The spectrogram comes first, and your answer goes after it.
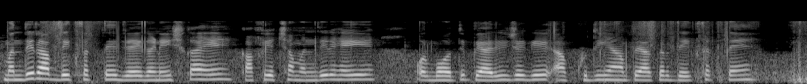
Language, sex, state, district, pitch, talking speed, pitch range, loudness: Hindi, male, Rajasthan, Jaipur, 215 Hz, 210 wpm, 200-225 Hz, -19 LUFS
